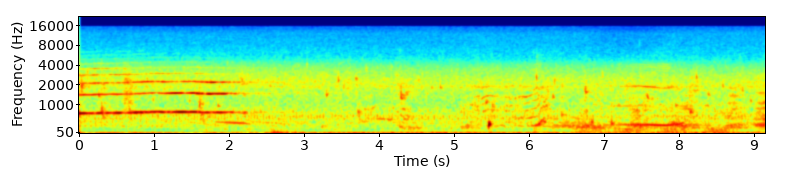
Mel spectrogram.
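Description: Humpback whale song: a long, steady, horn-like moan followed by shorter rising and falling whoops and groans.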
